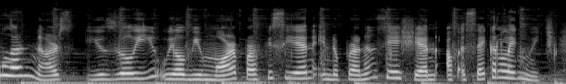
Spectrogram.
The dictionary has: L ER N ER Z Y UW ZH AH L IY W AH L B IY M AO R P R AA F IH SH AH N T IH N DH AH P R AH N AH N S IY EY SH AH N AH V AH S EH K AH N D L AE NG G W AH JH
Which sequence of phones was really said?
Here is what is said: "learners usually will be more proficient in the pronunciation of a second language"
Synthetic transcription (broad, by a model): L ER N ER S Y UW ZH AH L IY W AH L B IY M AO R P R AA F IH S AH N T IH N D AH P R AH N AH N S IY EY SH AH N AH F AH S EH K AH N D L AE NG G W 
